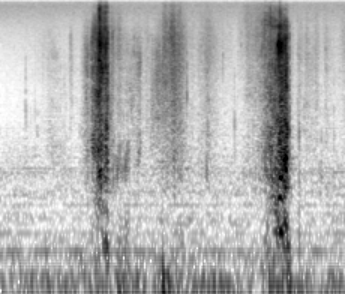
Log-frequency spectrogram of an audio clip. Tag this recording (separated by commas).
Domestic sounds, Zipper (clothing)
